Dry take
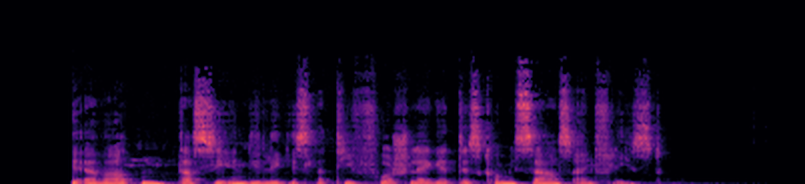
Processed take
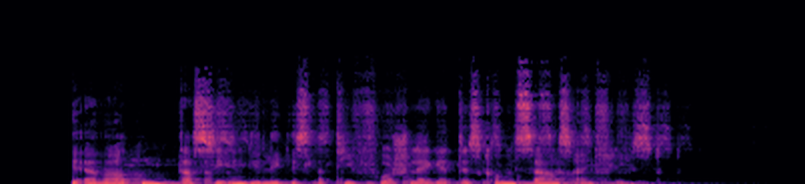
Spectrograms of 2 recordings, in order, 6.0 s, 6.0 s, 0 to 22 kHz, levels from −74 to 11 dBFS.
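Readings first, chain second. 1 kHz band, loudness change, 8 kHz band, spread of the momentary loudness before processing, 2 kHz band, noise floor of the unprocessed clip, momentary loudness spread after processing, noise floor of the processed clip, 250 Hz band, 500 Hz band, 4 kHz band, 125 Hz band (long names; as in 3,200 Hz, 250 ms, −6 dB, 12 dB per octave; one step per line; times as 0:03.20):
−3.5 dB, −3.5 dB, −3.5 dB, 9 LU, −3.5 dB, −84 dBFS, 10 LU, below −85 dBFS, −3.0 dB, −3.5 dB, −3.5 dB, −3.5 dB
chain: repeating echo 157 ms, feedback 22%, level −14 dB
level −3.5 dB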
